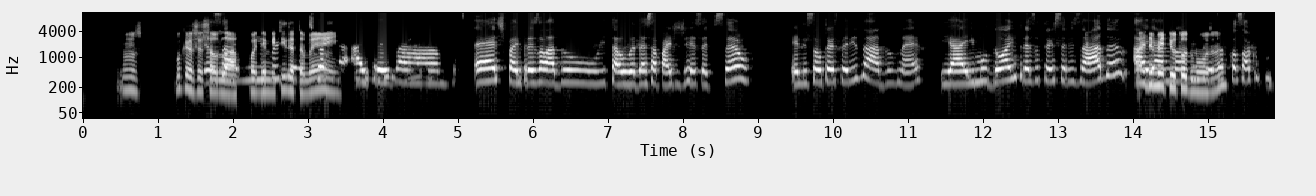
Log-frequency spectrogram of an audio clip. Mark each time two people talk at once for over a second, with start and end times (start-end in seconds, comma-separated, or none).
1.6-3.2, 14.0-15.2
